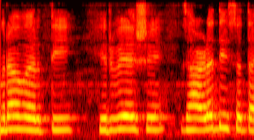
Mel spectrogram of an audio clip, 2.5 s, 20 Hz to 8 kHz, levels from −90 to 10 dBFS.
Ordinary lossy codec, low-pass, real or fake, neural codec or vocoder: none; 7.2 kHz; real; none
